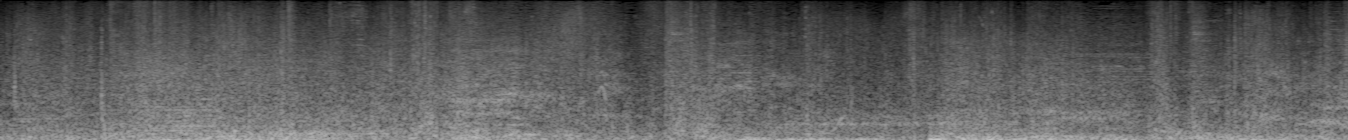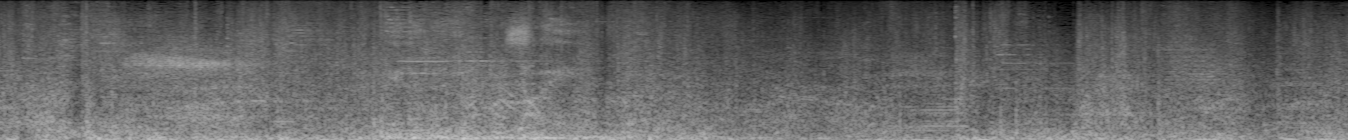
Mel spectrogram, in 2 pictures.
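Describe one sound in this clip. Game combat sound effects clash and crackle with blasts and hits.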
